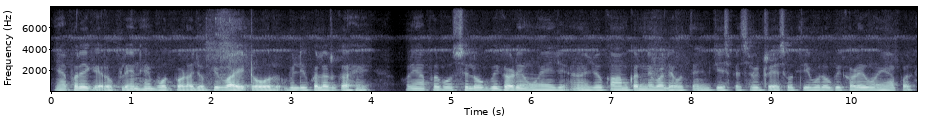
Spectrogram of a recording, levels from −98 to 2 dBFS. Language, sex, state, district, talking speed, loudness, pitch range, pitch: Hindi, male, Bihar, Gopalganj, 250 wpm, -19 LUFS, 120-130 Hz, 125 Hz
